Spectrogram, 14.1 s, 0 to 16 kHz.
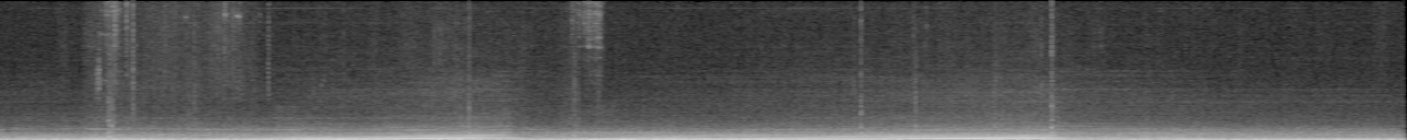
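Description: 2021 Acura TLX A-Spec's 2.0-litre turbocharged inline-four accelerating, heard from inside the cabin with sport mode's augmented exhaust sound piped in. The engine note rises steadily, drops at an upshift of the 10-speed automatic about five seconds in, rises again through the next gear, and falls away as the throttle eases near the end.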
